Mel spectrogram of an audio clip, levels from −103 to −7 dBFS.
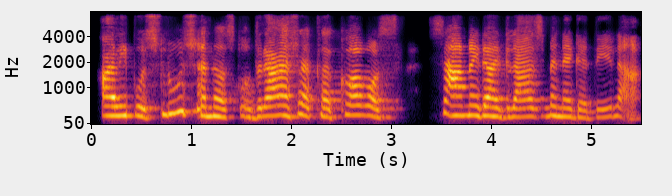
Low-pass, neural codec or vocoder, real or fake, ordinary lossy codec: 7.2 kHz; codec, 16 kHz, 1 kbps, X-Codec, HuBERT features, trained on balanced general audio; fake; none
